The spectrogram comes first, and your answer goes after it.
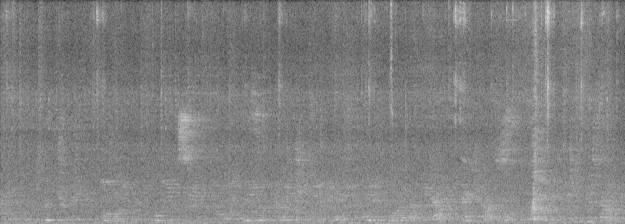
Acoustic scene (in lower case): subway station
